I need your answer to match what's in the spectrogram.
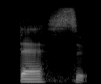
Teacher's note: it changes from more of a T sound to more of a D sound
